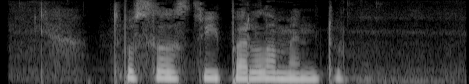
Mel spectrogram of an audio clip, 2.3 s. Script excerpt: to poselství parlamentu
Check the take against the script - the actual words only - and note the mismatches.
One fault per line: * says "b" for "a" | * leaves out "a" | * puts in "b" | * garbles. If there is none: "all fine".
all fine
